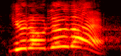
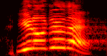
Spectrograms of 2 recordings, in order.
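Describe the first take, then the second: No difference in how they are said.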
